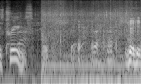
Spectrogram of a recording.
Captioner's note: branch crackling; indistinct chatter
